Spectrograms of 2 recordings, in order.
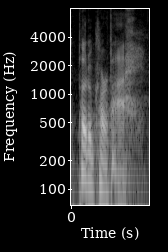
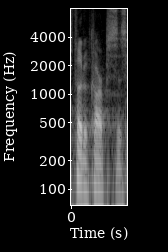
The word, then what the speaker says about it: podocarpuses: They're called podocarpuses. I love them. I don't think that's how you say it. I don't know if that's how you say it plurally or not. Podocarpi. No, it's podocarpuses.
